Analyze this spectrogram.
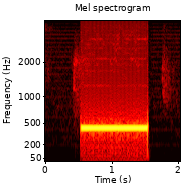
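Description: Ringback tone on an outgoing telephone call: one steady, mid-pitched beep lasting about a second, loud and alone, with near silence on either side.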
